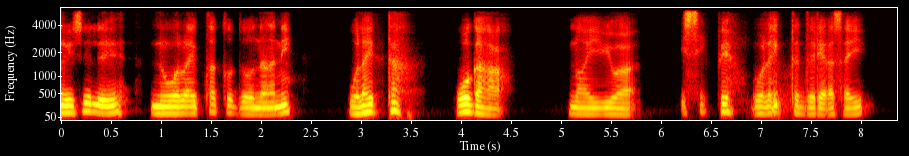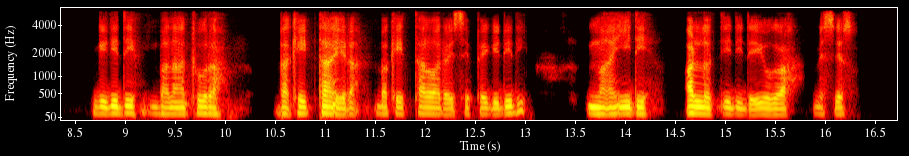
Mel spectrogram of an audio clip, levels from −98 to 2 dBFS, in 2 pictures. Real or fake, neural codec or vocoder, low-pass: fake; codec, 16 kHz in and 24 kHz out, 0.9 kbps, LongCat-Audio-Codec, four codebook decoder; 5.4 kHz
